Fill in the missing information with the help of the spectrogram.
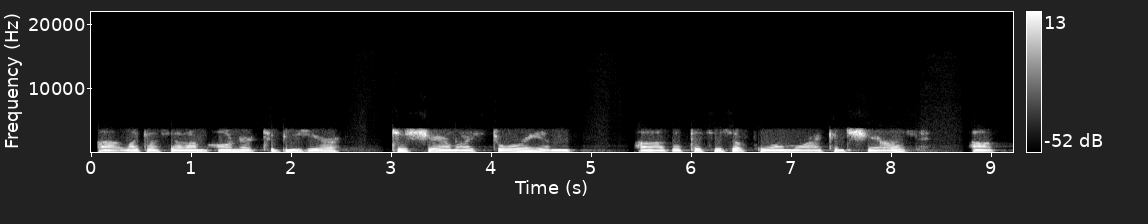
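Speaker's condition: ALS; wheelchair user

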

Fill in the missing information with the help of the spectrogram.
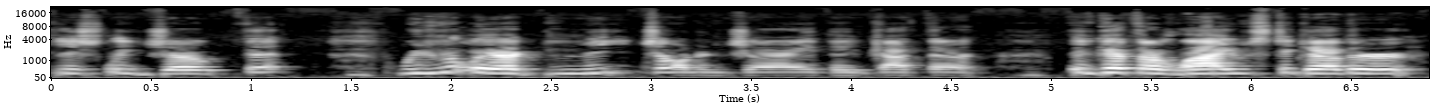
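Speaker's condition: Cerebral palsy; voice audibly affected

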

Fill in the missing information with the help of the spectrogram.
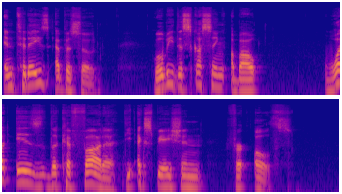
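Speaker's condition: No condition

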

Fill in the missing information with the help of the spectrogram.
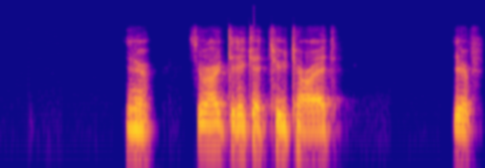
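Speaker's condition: Cerebral palsy; wheelchair user since age 28

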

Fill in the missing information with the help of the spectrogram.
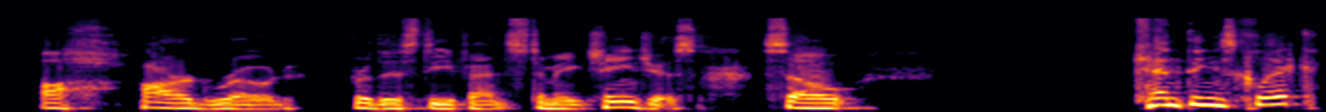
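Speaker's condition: No condition

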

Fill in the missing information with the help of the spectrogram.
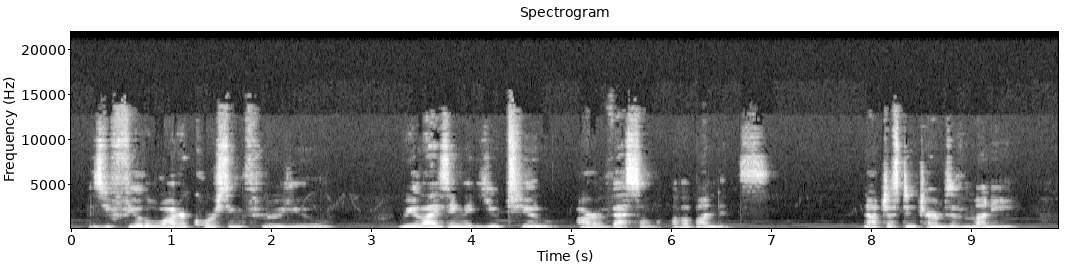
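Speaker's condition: No condition

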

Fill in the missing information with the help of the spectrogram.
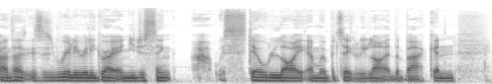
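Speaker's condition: No condition

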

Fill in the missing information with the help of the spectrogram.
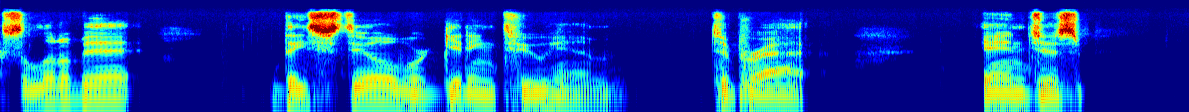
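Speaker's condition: No condition

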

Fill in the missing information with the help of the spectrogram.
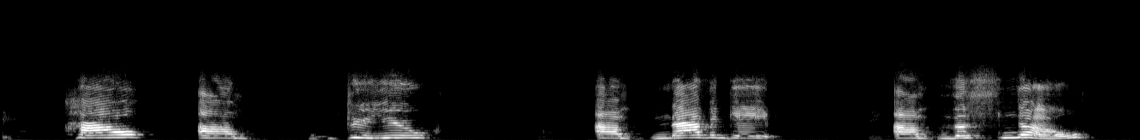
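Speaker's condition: Aphasia after stroke; cause stroke; comprehends well but cannot repeat, viewer describes speech as clear

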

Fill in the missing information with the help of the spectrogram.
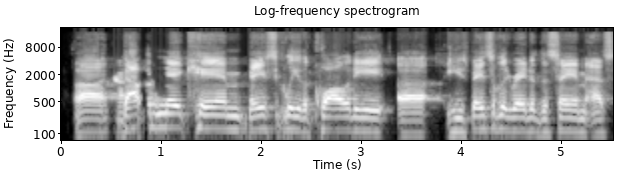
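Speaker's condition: No condition

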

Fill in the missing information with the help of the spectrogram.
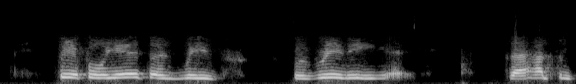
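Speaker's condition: Cerebral palsy; present from birth

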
